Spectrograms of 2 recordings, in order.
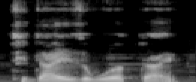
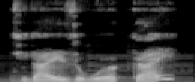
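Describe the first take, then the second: First: The voice stays level at the end. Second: The voice rises at the end.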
